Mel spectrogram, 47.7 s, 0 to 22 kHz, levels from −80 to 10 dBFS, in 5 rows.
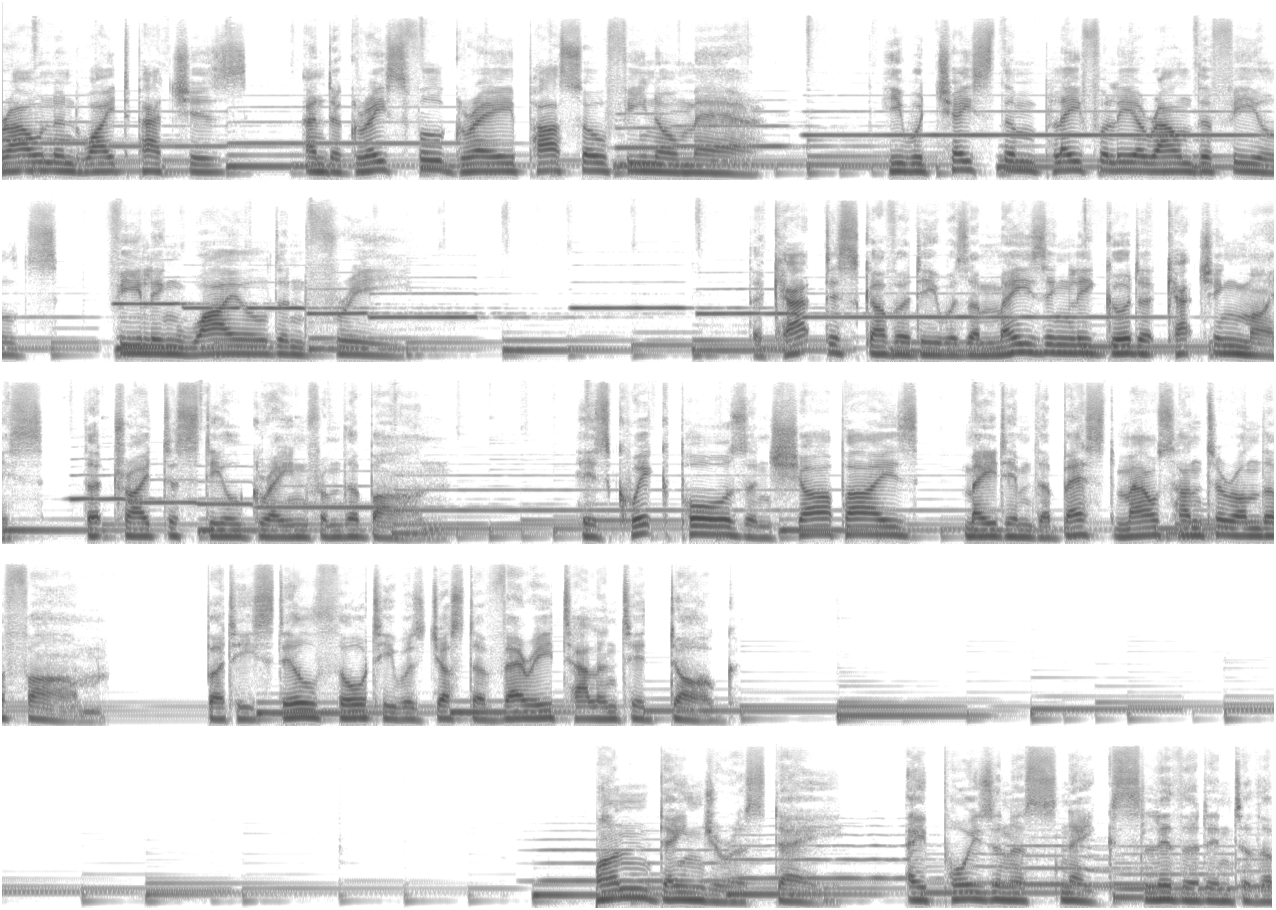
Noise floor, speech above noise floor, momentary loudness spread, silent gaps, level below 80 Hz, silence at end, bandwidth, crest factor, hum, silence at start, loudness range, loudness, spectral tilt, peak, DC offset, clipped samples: -56 dBFS; 31 dB; 16 LU; none; -58 dBFS; 0 s; 16.5 kHz; 20 dB; none; 0 s; 15 LU; -26 LUFS; -5 dB/octave; -6 dBFS; under 0.1%; under 0.1%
